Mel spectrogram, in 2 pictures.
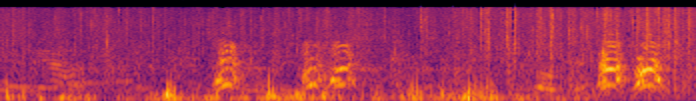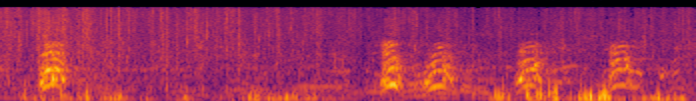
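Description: Dogs barking and yelping in play: short, high barks in three bursts of several each, with lower scuffling between.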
